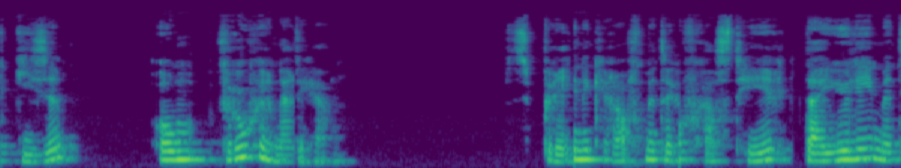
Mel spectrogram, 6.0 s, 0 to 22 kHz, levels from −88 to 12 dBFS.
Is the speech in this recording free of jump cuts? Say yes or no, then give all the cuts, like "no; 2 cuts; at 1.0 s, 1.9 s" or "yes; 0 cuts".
no; 3 cuts; at 2.0 s, 3.8 s, 4.5 s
